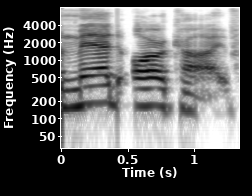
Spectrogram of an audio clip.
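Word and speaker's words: medRxiv: go to med and it's going to be m-e-d-r-x-i-v and it's pronounced the med archive okay and you can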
